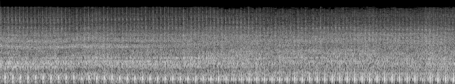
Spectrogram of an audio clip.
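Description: A Bolens 1050 garden tractor engine runs close and loud with a steady, rapid chugging beat that stays even throughout, with no talk over it.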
